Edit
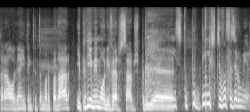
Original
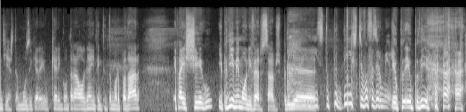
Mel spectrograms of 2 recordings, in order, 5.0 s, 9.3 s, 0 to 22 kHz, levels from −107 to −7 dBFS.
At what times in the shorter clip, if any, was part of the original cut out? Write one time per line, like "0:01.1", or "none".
0:01.5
